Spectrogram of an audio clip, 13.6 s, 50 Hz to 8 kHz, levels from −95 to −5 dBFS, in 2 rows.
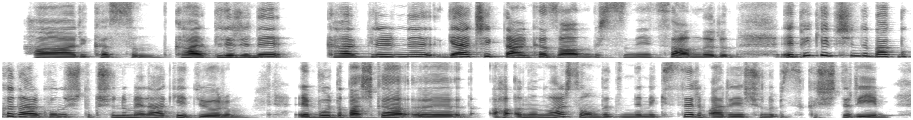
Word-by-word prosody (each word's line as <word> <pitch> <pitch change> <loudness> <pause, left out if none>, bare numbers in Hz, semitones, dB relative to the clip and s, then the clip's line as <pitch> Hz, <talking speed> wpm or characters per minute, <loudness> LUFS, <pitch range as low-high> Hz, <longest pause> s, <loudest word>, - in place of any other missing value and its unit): Harikasın. 165 -3 0
K - - -27
kalplerini 225 +7 +3 0.2
kalplerini 260 +4 0
gerçekten 270 -4 +5
kazanmışsın 185 -6 +1
insanların. 175 -3 0 0.3
E, - - +3
peki, 415 +1 +1
şimdi 375 -5 -4
bak 300 0 +4
bu 305 - -7
kadar 265 -7 +2
konuştuk 250 0 -8
şunu 210 -2 -5
merak 205 +4 -2
ediyorum. 145 -6 -3 0.4
E, 170 +3 +1
bu 205 - +1
arada 210 +1 -3
başka, 190 +1 +4
ııı, 165 -1 +1
d - - -7 0.2
anın 180 +1 -3
varsa 240 +3 -3
onu 175 -1 -4
da 165 -2 -7
dinlemek 160 0 -7
isterim. 275 -5 -2
Araya 165 0 0
şunu 165 -1 -9
bir - - -10
sıkıştırayım. 150 -4 -3
190 Hz, 145 wpm, -23 LUFS, 165-250 Hz, 0.4 s, gerçekten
